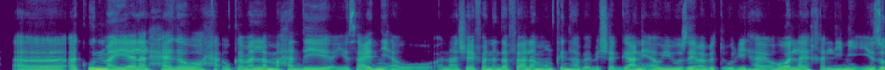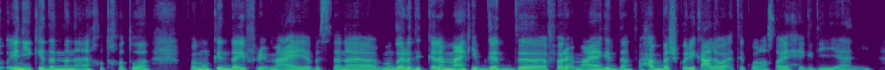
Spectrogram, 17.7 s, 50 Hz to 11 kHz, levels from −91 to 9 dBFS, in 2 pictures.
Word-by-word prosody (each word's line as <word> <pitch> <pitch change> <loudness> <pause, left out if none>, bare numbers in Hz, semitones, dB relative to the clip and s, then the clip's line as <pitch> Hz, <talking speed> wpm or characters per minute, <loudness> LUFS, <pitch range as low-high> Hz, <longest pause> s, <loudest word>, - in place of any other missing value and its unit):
آآ، 205 -1 0
أكون 235 +3 +6
مايِّلة 210 -1 +4
لحاجة 210 0 0
واح 190 0 -2
وكمان 205 +2 0
لمّا 220 -2 +3
حد 210 +1 -1
ي 215 -3 +3 0.2
يساعدني، 195 +3 +1
أو 185 0 -7
أنا 185 0 -4
شايفة 215 +3 -1
إن 210 -2 +1
ده 210 - +2
فعلًا 215 +1 -1
ممكن 215 +1 +1
هيبقى 185 -3 -2
بيشجِّعني 190 +2 -1
أوي، 200 +1 +1
وزيّ 195 0 +2
ما 205 - +1
بتقولي، 210 +3 -1
ه 175 -2 -2
هو 190 +3 +2
اللي 200 -1 +2
هيخلِّيني 185 +1 -1
يزُقِّني 215 +3 +4
كده، 210 0 +1
إن 200 0 +2
أنا 205 -1 +1
آخُد 220 +3 -12
خطوة. 210 +5 -4 0.4
فممكن 210 +3 +1
ده 200 - +3
يفرِّق 200 +1 -2
معايا. 175 -1 -1
بس 180 +2 -10
أنا 180 -1 -1
مُجرَّد 205 +6 +1
الكلام 210 -5 +1
معاكِ، 215 +1 +3
بجد 195 0 -1 0.3
فرِّق 200 0 -1
معايا 185 0 +1
جدًا. 195 +1 -1
فحابَّة 190 +2 0
أشكرِك 200 -3 -2
على 170 -1 +2
وقتِك 180 +2 -6
ونصايحِك 175 0 -5
دي 165 0 -4
يعني. 155 +8 -9
200 Hz, 180 wpm, -23 LUFS, 185-210 Hz, 0.4 s, أكون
